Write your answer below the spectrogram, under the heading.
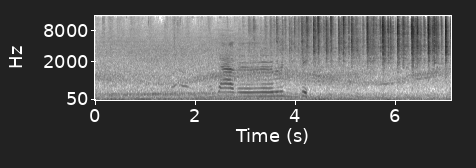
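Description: A steady car motor rumble runs throughout, joined midway by a brief harmonic tone like a horn or engine whine, then sharp rattling bursts toward the end, fairly loud.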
